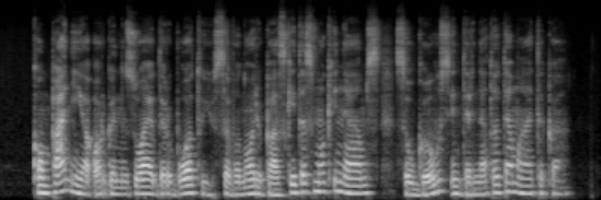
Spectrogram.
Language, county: Lithuanian, Kaunas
